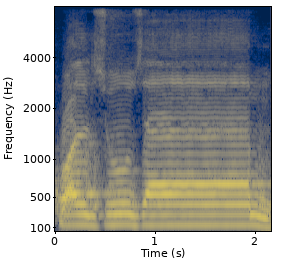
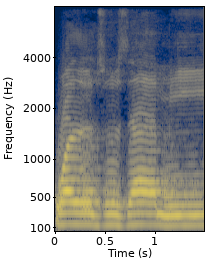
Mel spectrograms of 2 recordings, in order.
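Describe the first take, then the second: First: The word ends on the consonant m. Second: The word ends with an added i vowel. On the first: The reciter stops here. "এখানে যদি আপনি ওয়াকফা করেন মানে থামেন" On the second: The reciter continues without stopping. "যদি না থেমে এটা মিলায় পড়তে চান"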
